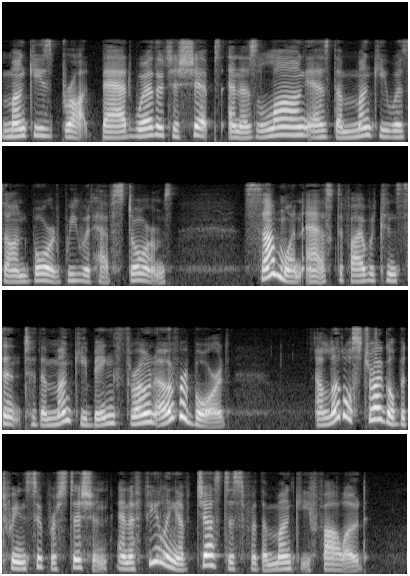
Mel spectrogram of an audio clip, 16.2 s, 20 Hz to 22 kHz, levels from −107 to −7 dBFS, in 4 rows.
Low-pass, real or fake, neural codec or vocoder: 7.2 kHz; real; none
